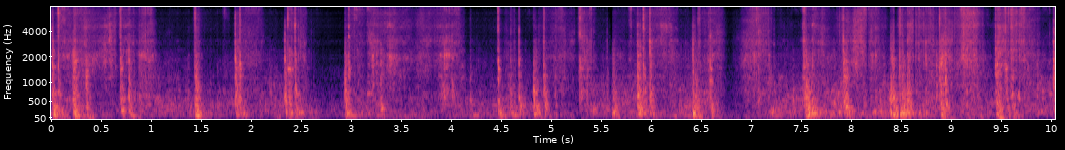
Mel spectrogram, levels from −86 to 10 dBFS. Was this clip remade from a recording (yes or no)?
yes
